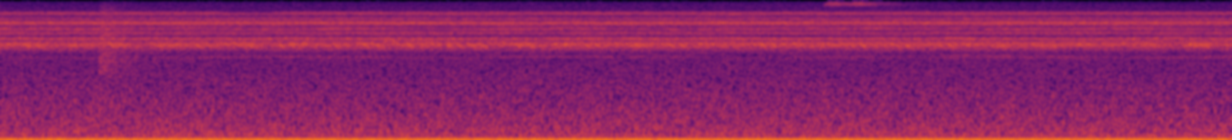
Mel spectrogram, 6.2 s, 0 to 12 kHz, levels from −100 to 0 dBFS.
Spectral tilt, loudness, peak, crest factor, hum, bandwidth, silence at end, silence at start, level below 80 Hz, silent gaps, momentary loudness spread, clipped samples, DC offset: -1 dB/octave; -33 LUFS; -20 dBFS; 14 dB; none; 12 kHz; 0 s; 0 s; -50 dBFS; none; 0 LU; under 0.1%; 2%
